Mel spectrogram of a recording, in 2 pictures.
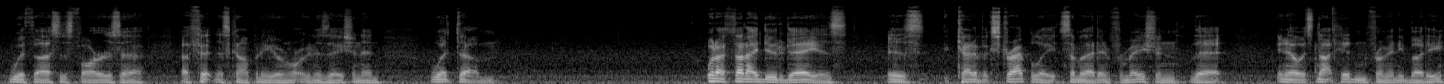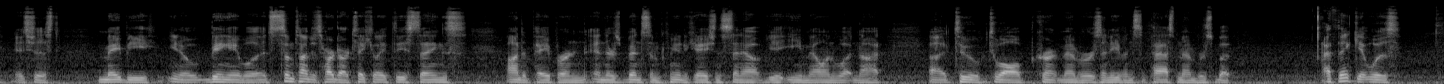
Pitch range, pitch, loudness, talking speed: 90-105 Hz, 100 Hz, -27 LUFS, 170 wpm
